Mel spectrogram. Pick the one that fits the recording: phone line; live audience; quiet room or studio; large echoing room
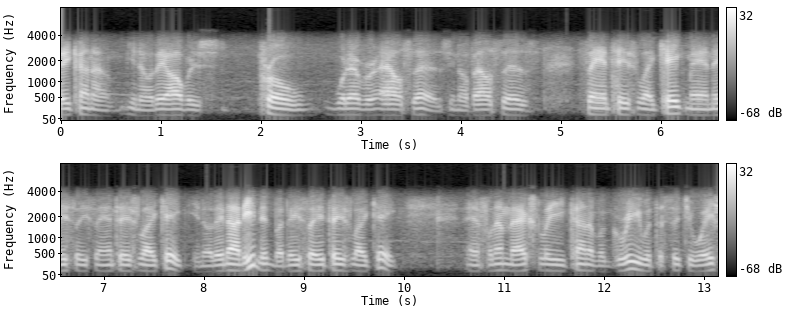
phone line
